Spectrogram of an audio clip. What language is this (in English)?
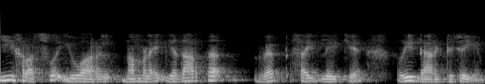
Malayalam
